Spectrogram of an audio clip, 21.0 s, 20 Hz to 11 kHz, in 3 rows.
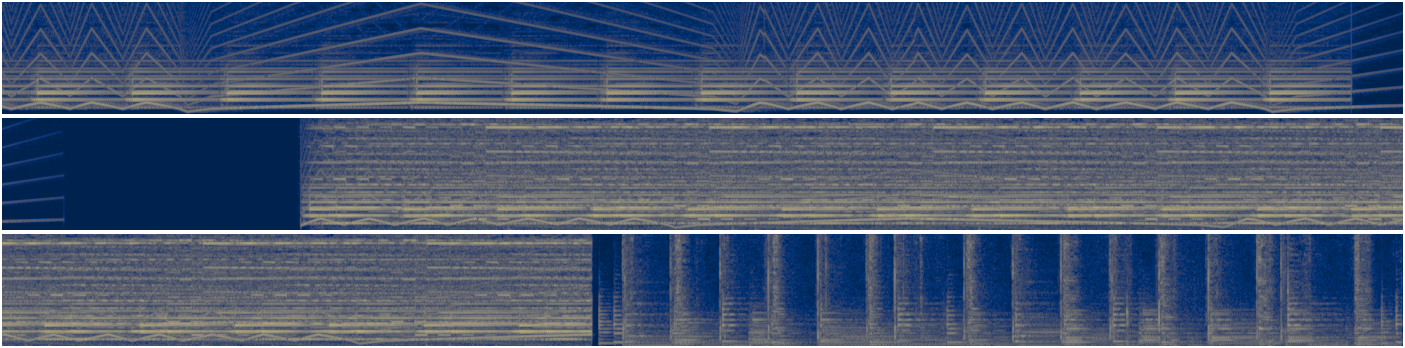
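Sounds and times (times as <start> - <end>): police siren yelp and wail: 0.0 - 7.3, 8.5 - 17.0.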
